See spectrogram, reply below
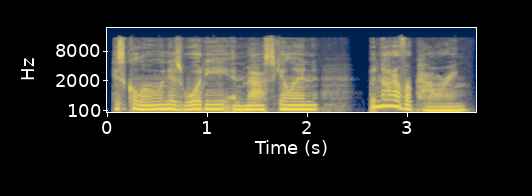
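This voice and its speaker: A woman's voice: low-pitched, big pitch swings, a little fast, a little mellow, dry recording, studio quality. A woman reading scripted second-person romantic fiction as a podfic narrator.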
